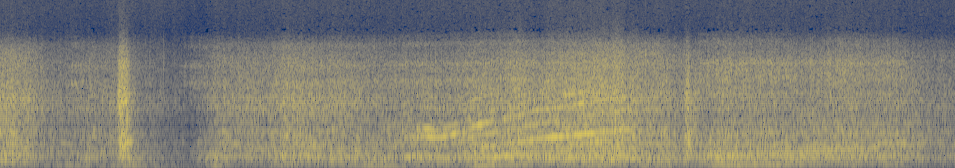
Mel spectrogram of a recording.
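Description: A car engine catches and the car drives off after being pushed down a road slope, a steady noisy rumble with a brief knock early on and an engine note climbing in pitch midway.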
